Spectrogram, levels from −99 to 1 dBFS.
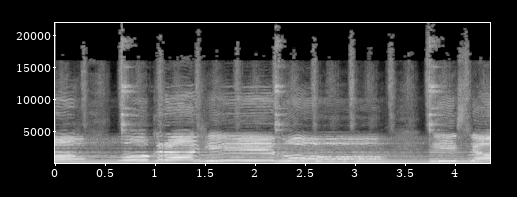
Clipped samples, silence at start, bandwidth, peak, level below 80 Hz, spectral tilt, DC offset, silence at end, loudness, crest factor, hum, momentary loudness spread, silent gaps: under 0.1%; 0 s; over 20 kHz; 0 dBFS; -48 dBFS; -2.5 dB/octave; under 0.1%; 0 s; -14 LUFS; 14 dB; none; 12 LU; none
